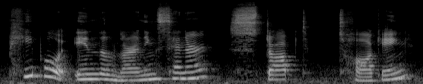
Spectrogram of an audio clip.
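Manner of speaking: normal talking voice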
